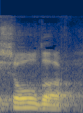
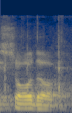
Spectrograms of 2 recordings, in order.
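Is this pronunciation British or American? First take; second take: British; American. First: It is said the British way, with an L. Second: It is said the American way, without an L.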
